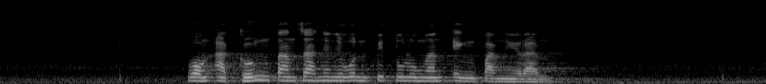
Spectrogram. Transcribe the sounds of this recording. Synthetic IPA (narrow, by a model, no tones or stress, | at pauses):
wɔŋʔaɡ̥ʊ̤ŋt̪ant͡ʃahɲəɲuwʊnpit̪uluŋanɪŋpaŋeɾan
